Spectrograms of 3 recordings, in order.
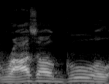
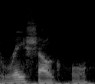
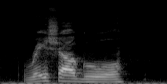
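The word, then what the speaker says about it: Ra's al Ghul: Flash and arrow cherl world I know that Rosal ghoul or actually it's pronounced Ral ghoul rayal ghoul um is going to be in or has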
